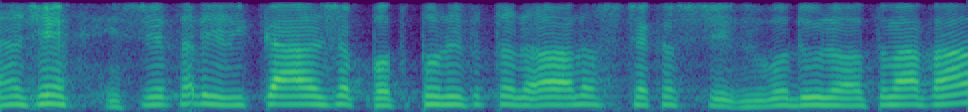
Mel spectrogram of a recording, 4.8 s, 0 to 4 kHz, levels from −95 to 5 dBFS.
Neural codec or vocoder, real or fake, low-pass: codec, 16 kHz in and 24 kHz out, 0.4 kbps, LongCat-Audio-Codec, two codebook decoder; fake; 3.6 kHz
